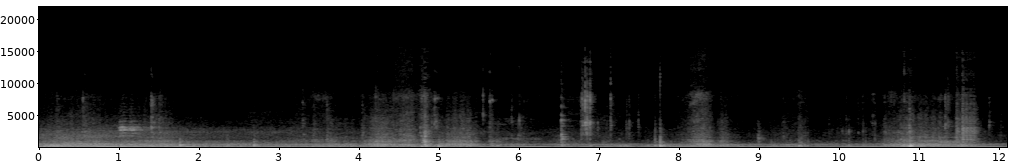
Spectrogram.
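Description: A wooden loom knocks and thuds as the weaving goes on.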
